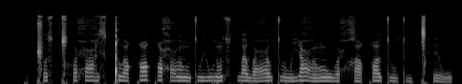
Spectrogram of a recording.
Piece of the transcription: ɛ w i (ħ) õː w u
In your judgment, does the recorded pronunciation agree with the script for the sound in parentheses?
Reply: no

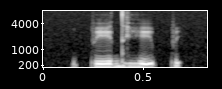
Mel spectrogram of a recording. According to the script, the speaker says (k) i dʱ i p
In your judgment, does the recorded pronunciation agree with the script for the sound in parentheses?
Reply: no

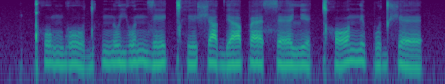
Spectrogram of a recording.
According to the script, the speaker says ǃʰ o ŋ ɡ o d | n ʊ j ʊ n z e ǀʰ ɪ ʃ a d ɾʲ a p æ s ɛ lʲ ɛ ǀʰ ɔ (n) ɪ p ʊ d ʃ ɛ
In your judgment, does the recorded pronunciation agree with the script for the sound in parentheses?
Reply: yes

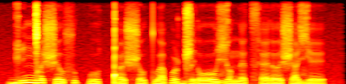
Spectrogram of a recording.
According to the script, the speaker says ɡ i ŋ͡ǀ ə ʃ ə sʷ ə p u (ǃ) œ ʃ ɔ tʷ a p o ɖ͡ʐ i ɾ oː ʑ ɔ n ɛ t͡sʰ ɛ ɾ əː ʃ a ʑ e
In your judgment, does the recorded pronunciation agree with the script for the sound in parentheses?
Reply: yes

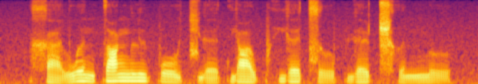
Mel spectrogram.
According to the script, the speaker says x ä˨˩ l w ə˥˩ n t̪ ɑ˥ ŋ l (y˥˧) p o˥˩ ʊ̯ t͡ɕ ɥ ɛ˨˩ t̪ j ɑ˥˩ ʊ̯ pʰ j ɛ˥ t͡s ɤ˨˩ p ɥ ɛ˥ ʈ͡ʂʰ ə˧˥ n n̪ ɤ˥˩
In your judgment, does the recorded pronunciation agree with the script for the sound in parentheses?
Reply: yes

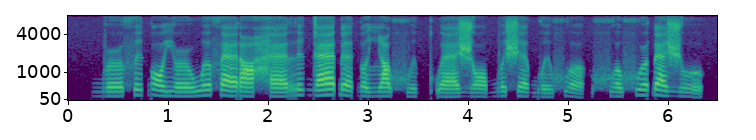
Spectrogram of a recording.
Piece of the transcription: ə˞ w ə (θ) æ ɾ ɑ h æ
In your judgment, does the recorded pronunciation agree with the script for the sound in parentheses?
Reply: yes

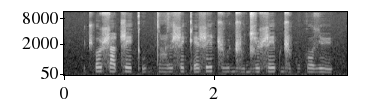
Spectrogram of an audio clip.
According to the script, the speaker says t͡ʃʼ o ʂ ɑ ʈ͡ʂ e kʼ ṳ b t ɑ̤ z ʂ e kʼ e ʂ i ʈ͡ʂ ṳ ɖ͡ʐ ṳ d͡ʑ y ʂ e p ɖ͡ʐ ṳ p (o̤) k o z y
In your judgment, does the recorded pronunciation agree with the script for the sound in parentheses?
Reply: yes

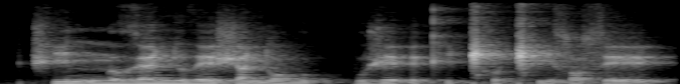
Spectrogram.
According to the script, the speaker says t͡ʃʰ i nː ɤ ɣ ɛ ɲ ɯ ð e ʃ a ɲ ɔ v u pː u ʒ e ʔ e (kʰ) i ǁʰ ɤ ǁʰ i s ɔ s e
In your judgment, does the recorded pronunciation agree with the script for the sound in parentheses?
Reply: yes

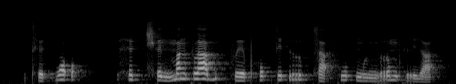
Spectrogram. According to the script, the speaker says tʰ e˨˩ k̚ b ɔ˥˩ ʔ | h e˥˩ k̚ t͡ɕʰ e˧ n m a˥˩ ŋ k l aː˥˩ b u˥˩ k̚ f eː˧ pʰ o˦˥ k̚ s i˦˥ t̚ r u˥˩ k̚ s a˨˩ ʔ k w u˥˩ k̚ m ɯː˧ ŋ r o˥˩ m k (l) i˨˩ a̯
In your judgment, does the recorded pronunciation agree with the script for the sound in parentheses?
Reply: no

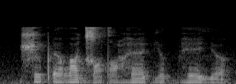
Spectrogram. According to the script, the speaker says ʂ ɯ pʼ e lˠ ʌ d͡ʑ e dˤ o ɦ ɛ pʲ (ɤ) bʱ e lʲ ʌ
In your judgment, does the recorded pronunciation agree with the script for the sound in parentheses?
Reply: yes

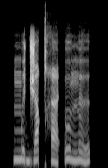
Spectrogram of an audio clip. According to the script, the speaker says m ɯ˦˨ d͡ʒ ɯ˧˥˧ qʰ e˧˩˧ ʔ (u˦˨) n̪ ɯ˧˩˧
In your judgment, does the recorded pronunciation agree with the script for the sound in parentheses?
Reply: yes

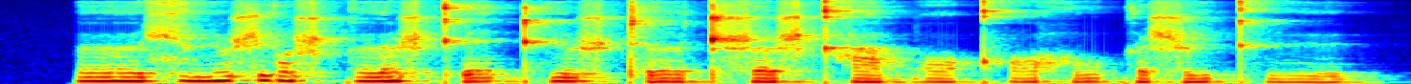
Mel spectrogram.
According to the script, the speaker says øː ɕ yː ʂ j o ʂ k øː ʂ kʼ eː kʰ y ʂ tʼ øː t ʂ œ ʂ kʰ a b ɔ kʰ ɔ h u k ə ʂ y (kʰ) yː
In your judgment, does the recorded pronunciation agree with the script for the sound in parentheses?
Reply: yes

